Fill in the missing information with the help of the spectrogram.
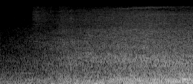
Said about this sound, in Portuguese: O caos dos ônibus, vocês estão ouvindo, né? Aqui é um lugar muito movimentado, né? Tem muita gente andando, muito carro passando. A gente está bem na praça aqui, virado para Conde Bonfim, que é uma das principais avenidas aqui da Tijuca.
